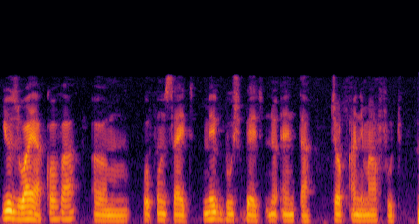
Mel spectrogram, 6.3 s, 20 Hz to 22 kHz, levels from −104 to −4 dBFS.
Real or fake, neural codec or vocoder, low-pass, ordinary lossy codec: real; none; 5.4 kHz; none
